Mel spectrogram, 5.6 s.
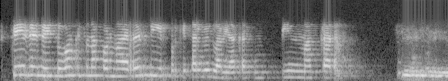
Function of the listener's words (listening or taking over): taking over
